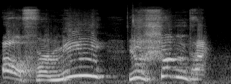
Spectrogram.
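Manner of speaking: bad fake French accent, very high. Telling a story, a voice heard from below speaks in a horrible French accent. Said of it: "in this horrible French accent".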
